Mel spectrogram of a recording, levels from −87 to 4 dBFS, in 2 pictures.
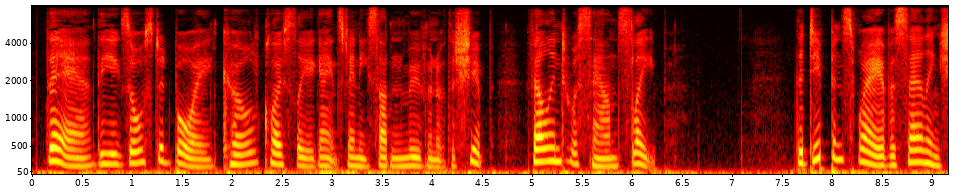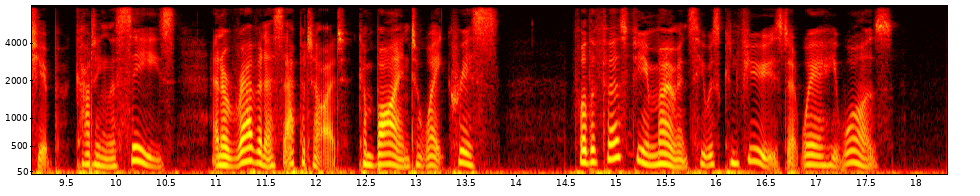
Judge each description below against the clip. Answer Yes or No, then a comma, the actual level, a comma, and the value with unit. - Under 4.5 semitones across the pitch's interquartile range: No, wide, 5.6 semitones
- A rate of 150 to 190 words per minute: Yes, average, 160 wpm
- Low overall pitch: No, medium, 175 Hz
